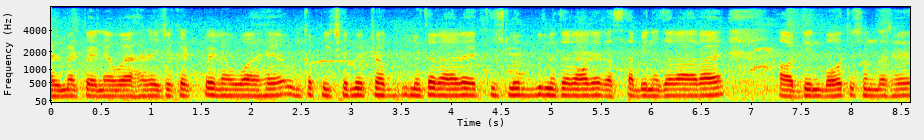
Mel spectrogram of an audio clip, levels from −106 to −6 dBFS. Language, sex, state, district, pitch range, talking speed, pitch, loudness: Hindi, male, Chandigarh, Chandigarh, 150-165 Hz, 245 wpm, 155 Hz, -16 LUFS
